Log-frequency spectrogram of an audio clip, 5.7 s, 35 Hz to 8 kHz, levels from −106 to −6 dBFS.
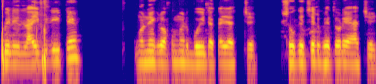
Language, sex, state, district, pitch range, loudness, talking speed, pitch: Bengali, male, West Bengal, North 24 Parganas, 130-175 Hz, -17 LUFS, 125 wpm, 140 Hz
